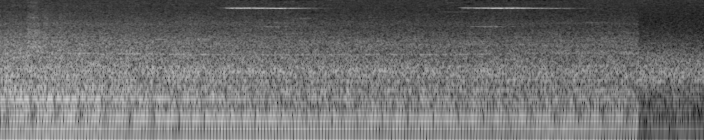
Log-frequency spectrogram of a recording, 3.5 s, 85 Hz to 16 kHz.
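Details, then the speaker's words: C5 Corvette after replacing the harmonic balancer and front subframe: a deep, steady V8 burble with an even firing rhythm; the new balancer runs dead straight with no wobble, and the car sits so still you can't tell it's running. "and man i tell you that thing is dead straight when the car is running you can't even tell the car is running that's how still it is"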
